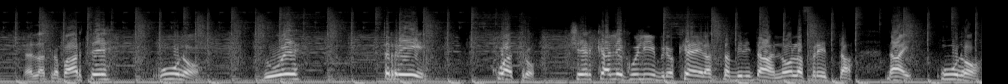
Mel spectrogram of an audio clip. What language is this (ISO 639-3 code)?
ita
